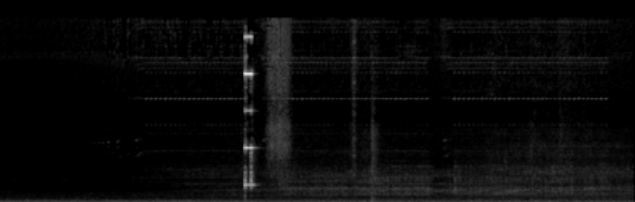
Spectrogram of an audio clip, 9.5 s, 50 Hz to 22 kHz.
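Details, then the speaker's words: BenQ HT1075 DLP projector after color wheel replacement with a low-hour used wheel and new lamp, top off: power-on click and beep, then faint whine climbs and settles steady, normal color wheel spin-up. "All right, color wheel spun up. I like that."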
